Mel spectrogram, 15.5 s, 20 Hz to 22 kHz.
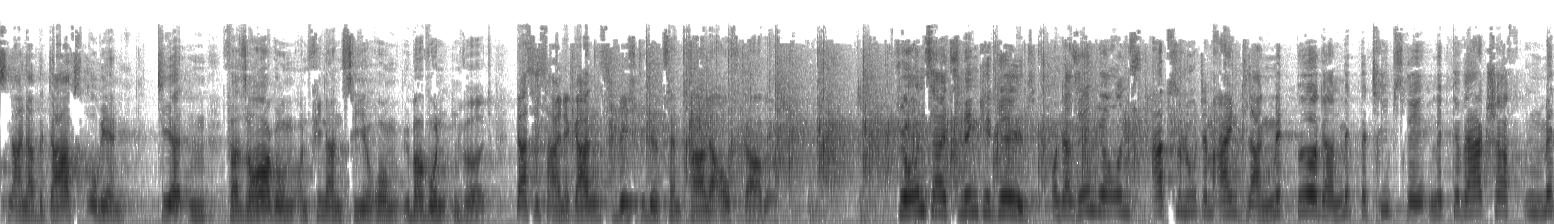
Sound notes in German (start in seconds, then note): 7.6 Beifall DIE LINKE und SPD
